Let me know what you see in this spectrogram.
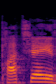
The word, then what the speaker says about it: Pache: And he's like the show fixer, and his name spelled out is Pizza, but it's pronounced Pache. It's just one of those dumb things, and like is really funny. – That's funny. – And so Pache takes like because he realizes that.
